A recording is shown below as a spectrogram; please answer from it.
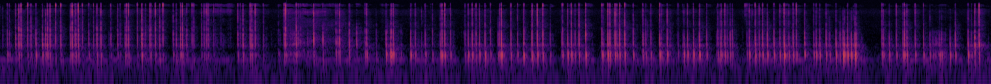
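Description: Long manicured nails and fingertips tap and scratch the red embossed faux-leather front cover of a medium hardcover copy of "A Little Princess," held upright and solid with pages. Rapid, dry, clicky taps mix with soft scratchy rasps in bursts, centered in the low midrange with little bass or brightness. Each tap dies almost instantly.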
